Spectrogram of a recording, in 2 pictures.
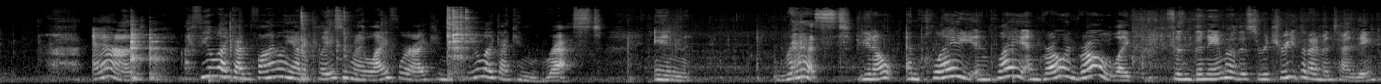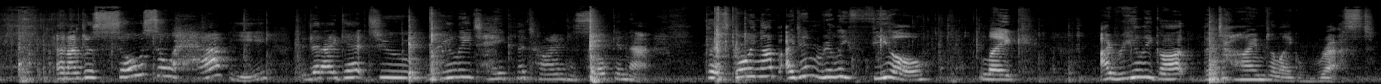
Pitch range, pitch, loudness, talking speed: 230-315 Hz, 260 Hz, -22 LUFS, 165 wpm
